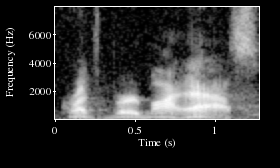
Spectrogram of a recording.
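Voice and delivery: very slow, drawn-out put-on husband voice; grumpy husband. Husband scoffing at the bird from behind his paper, slow and grumpy. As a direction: drag the punchline out slowly and dismissively.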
